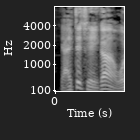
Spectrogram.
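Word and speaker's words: alt-J: 알트 제이가 원래는 제가 이렇게 발음은 알트 제이로 하지만 어, 수학 기호로 되어 있어요 이름이.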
